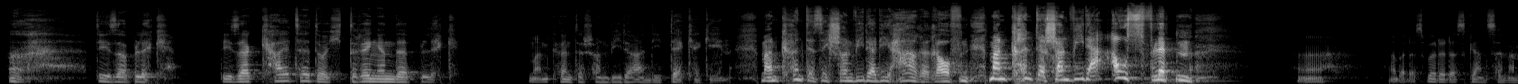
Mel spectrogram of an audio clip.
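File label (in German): Wuetend, Schauspiel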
